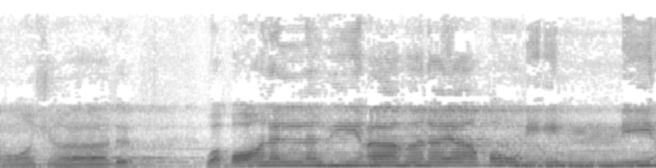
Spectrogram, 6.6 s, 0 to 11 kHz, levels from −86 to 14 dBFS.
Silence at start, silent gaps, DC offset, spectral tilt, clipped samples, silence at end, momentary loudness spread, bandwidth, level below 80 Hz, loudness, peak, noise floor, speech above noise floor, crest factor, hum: 0 s; none; under 0.1%; -5 dB/octave; under 0.1%; 0 s; 10 LU; 10.5 kHz; -70 dBFS; -27 LUFS; -10 dBFS; -48 dBFS; 21 dB; 18 dB; none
